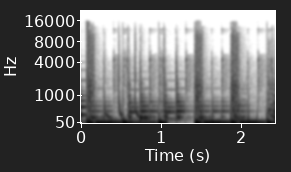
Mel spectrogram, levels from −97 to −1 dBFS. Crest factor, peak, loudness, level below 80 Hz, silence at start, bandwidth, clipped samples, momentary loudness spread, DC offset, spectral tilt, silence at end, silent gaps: 8 dB; -2 dBFS; -16 LUFS; -12 dBFS; 0 s; 14 kHz; under 0.1%; 2 LU; under 0.1%; -6 dB/octave; 0 s; none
